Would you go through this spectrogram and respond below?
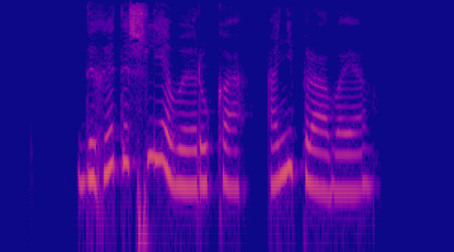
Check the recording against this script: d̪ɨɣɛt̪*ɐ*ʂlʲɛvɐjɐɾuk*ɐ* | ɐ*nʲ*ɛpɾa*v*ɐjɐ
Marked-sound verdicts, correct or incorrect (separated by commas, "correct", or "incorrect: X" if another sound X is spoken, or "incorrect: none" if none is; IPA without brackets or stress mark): correct, incorrect: a, correct, correct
